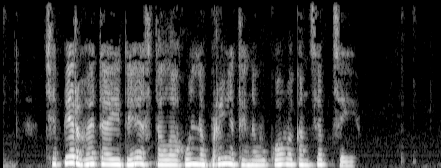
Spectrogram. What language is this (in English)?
Belarusian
